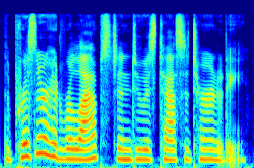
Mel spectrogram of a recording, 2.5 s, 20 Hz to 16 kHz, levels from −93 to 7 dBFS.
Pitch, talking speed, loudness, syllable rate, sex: 230 Hz, 165 wpm, -17 LUFS, 6.6 syllables/s, female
